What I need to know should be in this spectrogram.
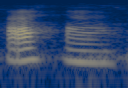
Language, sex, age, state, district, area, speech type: Tamil, female, 30-45, Tamil Nadu, Viluppuram, urban, read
